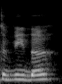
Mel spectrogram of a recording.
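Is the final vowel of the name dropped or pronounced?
pronounced. The name ends with an added final vowel sound. The speaker calls it wrong. "not Davida"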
